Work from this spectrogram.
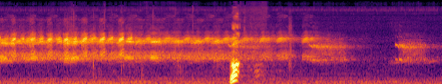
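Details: Rice-paddy frog chorus that falls silent when a person comes near: rattling croaks for about three seconds, a sudden sharp rising sound, then the chorus breaks off and only a couple of short, faint croaks follow.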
